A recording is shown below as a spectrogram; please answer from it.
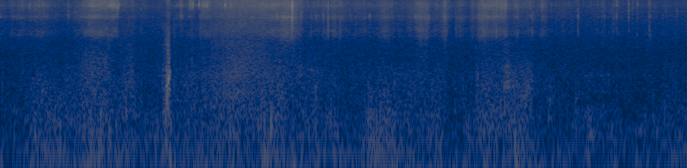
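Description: Near silence: faint rustling and shuffling movement, with one short click about two seconds in.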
